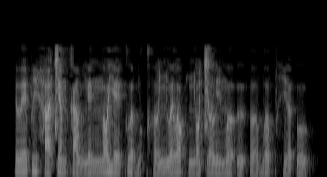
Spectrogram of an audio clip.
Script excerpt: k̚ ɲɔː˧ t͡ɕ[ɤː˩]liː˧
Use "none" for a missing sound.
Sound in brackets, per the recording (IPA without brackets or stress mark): ɤː˧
